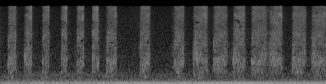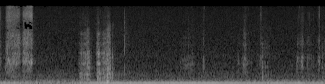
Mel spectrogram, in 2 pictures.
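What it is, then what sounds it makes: Cotton canvas being painted. A flat bristle paintbrush held in the fingers is stroked and rubbed across a small stretched white cotton canvas on a wooden frame, lying flat on a table and covered in wet orange acrylic paint. Quick, bright, bristly swishes repeat in a steady back-and-forth rhythm for about seven seconds, then give way to softer, sparser strokes over a constant low hum.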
